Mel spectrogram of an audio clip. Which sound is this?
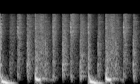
loop beat drum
